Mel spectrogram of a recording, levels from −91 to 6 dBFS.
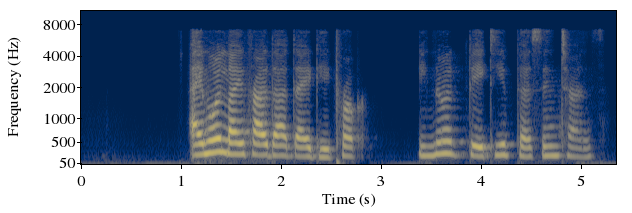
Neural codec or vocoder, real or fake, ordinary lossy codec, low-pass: codec, 16 kHz, 0.5 kbps, X-Codec, HuBERT features, trained on balanced general audio; fake; none; 7.2 kHz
